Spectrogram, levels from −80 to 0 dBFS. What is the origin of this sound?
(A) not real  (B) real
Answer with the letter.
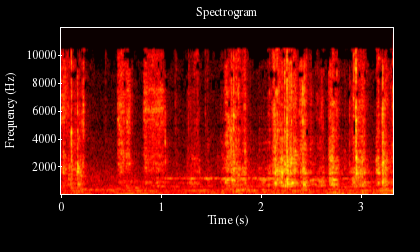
B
